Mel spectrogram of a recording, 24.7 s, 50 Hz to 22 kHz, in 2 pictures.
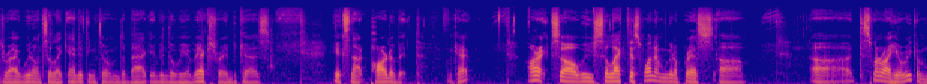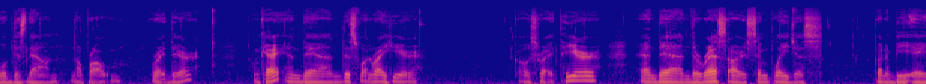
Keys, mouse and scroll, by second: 2.8 shift+middle click, 4.9 1, 5.9-7.7 scroll up 3, 7.9-11.5 middle drag, 11.5-17.1 drag, 17.1 middle click, 17.9-24.7 drag.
